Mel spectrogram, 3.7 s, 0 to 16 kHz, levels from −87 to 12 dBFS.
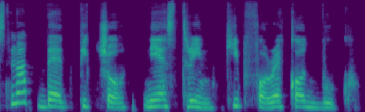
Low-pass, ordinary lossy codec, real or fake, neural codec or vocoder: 14.4 kHz; Opus, 64 kbps; fake; vocoder, 44.1 kHz, 128 mel bands, Pupu-Vocoder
